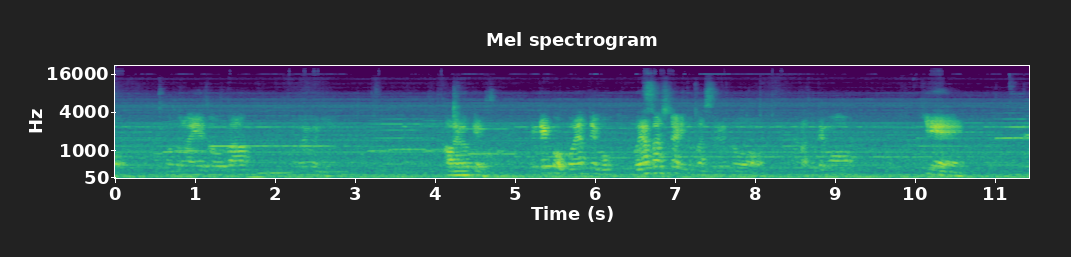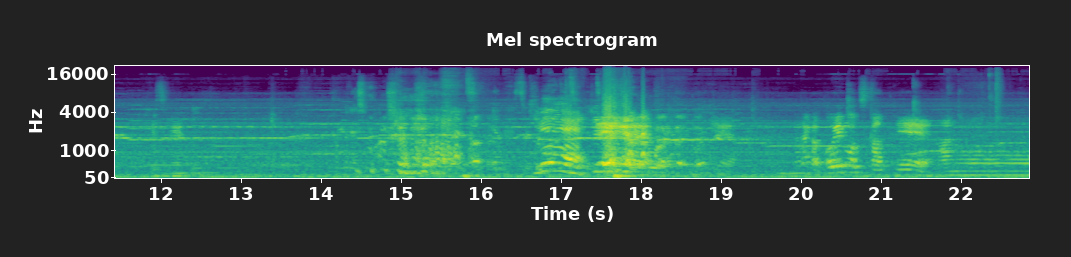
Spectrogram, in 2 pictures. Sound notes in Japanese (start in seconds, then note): 14.3 会場：笑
